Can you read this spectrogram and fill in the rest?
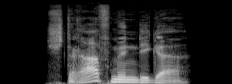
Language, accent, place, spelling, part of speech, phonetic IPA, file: German, Germany, Berlin, strafmündiger, adjective, [ˈʃtʁaːfˌmʏndɪɡɐ], De-strafmündiger.ogg
- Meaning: inflection of strafmündig: 1. strong/mixed nominative masculine singular 2. strong genitive/dative feminine singular 3. strong genitive plural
